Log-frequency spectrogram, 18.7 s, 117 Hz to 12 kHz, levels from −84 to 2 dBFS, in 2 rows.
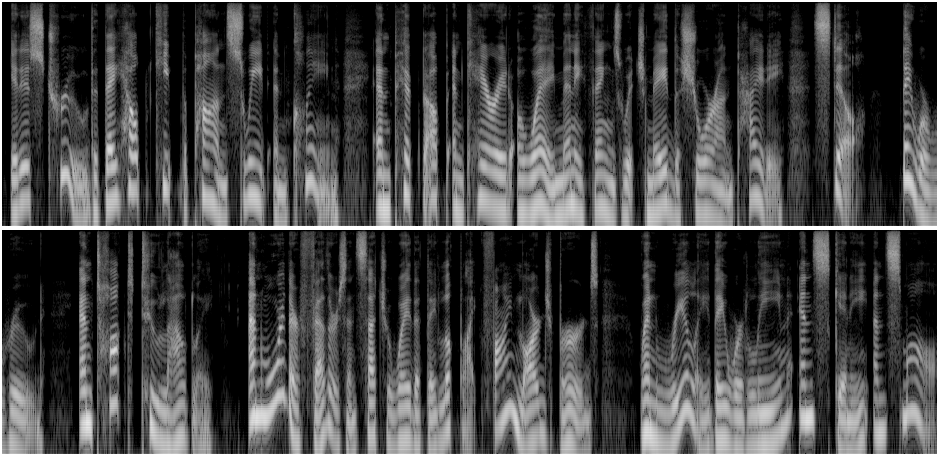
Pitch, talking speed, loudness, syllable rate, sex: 170 Hz, 185 wpm, -23 LUFS, 4.5 syllables/s, female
